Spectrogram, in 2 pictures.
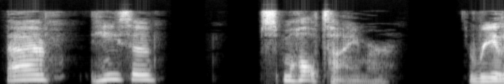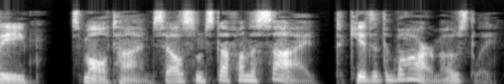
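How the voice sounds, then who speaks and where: A man's voice: medium pitch, wildly swooping pitch, a little slow, breathy edge, no room sound, highs cut off, full character voice. A male narrator voicing a jittery, fidgety man who keeps pleading to be trusted. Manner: pleading, insistent.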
